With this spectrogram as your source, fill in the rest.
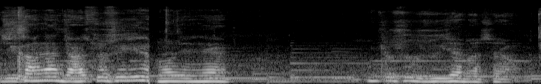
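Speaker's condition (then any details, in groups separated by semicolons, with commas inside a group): Tongue cancer, partial glossectomy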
